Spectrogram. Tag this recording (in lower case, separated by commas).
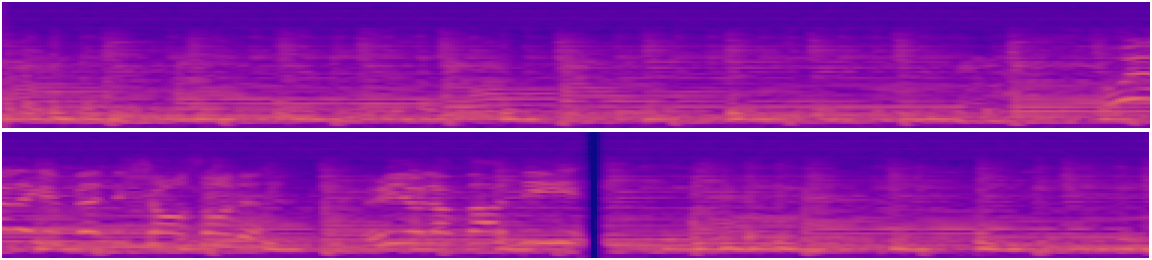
music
